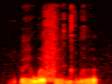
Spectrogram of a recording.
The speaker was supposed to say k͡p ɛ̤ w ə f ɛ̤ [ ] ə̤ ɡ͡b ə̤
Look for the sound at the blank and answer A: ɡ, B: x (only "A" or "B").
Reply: A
